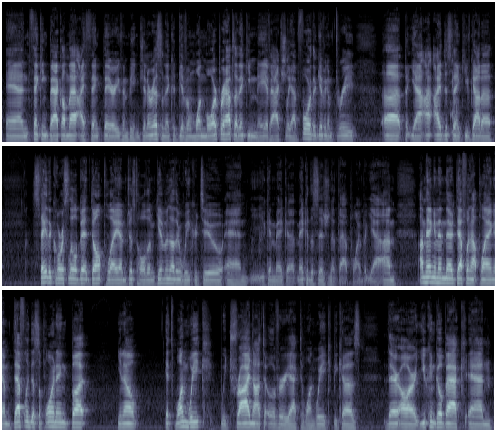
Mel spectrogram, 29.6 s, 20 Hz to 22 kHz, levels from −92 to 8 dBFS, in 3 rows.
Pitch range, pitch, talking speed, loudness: 105-120 Hz, 110 Hz, 215 wpm, -27 LUFS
